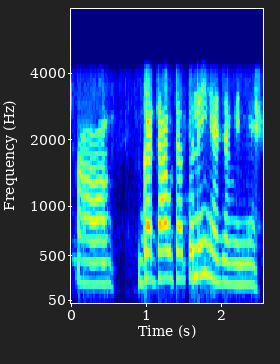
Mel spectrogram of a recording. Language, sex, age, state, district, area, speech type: Hindi, female, 18-30, Bihar, Madhepura, rural, conversation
